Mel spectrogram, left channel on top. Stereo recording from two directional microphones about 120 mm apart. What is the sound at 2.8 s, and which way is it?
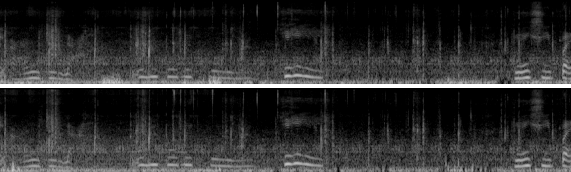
Speech, 10° left (ahead or behind).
